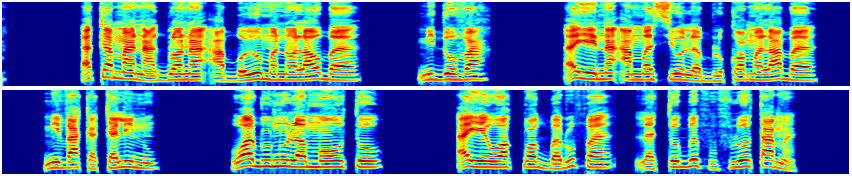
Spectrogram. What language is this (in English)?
Ewe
